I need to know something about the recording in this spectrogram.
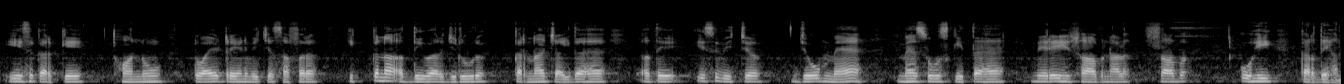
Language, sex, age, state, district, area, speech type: Punjabi, male, 18-30, Punjab, Mohali, urban, spontaneous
